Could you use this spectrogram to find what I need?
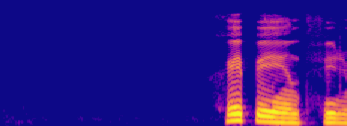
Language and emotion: Russian, neutral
